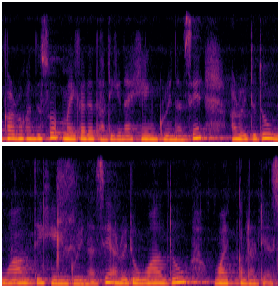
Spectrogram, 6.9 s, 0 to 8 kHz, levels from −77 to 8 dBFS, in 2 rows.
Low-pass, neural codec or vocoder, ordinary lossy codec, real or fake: 7.2 kHz; none; none; real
